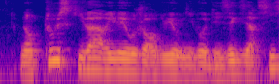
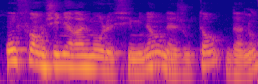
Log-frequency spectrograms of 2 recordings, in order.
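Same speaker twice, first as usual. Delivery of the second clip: reading the rule aloud; 5 semitones higher, 4 dB louder than usual. Shown as a demonstration. Teacher reads rule from book.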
